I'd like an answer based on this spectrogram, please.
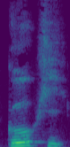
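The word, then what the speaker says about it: コーヒー: Ko-hi, ok. Mais ça ressemble à coffee.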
